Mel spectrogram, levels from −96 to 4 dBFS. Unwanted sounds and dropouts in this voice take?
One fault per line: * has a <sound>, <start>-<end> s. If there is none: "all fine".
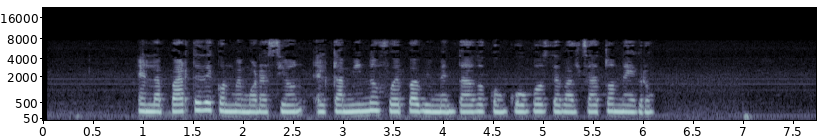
all fine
